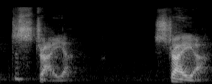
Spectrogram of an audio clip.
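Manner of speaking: Australia cut to Strayer; very Aussie. Shown as a demonstration. Showing the most Aussie way, clipped Strayer. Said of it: "really simple and really Aussie".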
